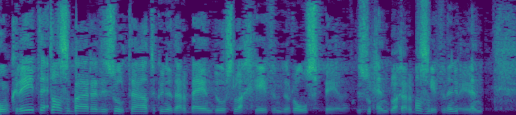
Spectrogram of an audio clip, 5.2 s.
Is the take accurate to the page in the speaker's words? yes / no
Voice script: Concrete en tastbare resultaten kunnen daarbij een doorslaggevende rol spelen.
no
